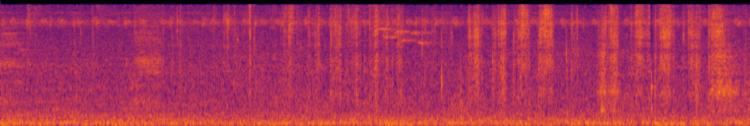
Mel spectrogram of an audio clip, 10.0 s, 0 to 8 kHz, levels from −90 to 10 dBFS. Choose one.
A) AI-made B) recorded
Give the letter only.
B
